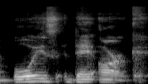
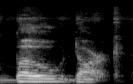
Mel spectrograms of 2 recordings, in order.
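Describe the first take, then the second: First: The name is sounded out as Boys de Arc. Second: The name is said as two syllables, Bow Dark. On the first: This is how the name is written. "is what it's spelled" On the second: This is how the name is actually said. "it's pronounced Bow Dark"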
